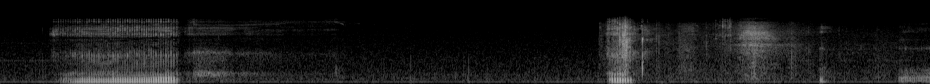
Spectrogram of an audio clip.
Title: Snoring pit bull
